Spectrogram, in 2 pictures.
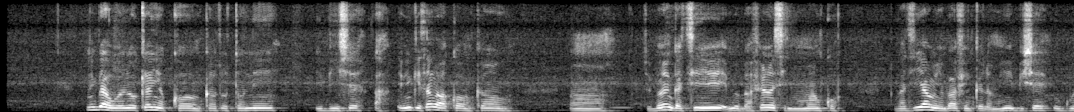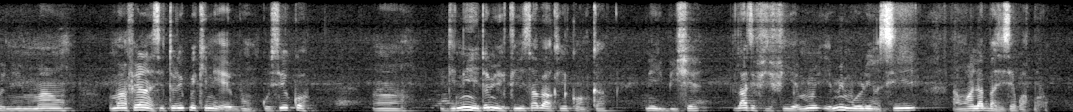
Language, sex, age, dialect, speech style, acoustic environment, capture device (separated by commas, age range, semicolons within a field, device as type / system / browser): Yoruba, male, 25-34, Nigeria - Lagos Yoruba, happy; relaxed; focused; excited, silence; nature, mobile / Linux / Chrome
